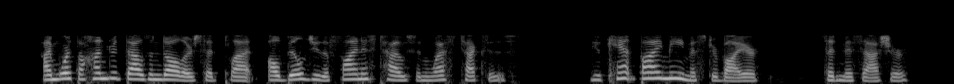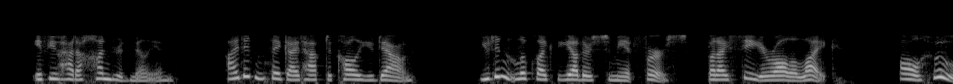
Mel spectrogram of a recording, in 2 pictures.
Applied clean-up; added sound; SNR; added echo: neural mask model Resemble Enhance denoiser.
